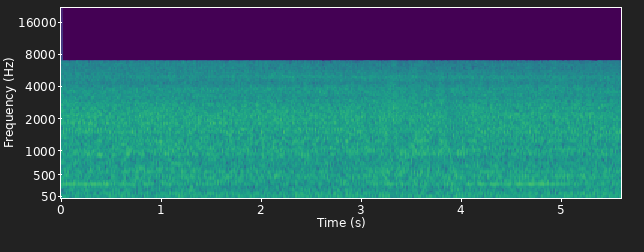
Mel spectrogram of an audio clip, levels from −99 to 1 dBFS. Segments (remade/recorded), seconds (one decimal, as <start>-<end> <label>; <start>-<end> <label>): 0.0-3.2 recorded; 3.2-4.0 remade; 4.0-5.6 recorded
